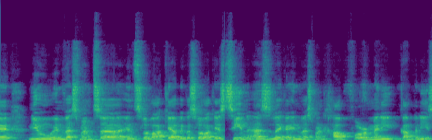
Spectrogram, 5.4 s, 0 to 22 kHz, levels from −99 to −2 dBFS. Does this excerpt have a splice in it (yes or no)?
yes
